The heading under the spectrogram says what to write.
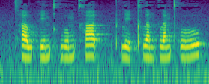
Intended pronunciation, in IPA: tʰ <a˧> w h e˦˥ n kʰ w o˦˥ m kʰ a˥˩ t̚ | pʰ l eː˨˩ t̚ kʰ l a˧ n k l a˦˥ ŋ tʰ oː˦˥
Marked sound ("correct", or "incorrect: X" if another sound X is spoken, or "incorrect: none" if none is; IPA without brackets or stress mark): correct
